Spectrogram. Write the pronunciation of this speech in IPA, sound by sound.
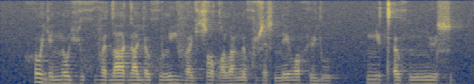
hoje noçuxʷ vɐdaɡa jɐxʷɘlivɐj çɨdˤɘ lonaxʷɮɛɬ neβɔ hɨju | ɲɨtʼɐxʷŋɨ ŋɨɬ

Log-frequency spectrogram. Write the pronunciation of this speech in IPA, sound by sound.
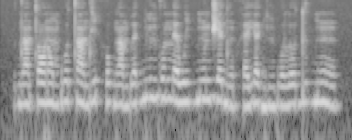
dã˨tɔ˨ɾɔ̃˨ bo˧ tã˨di˧ho˨ɡã˨ bɛ˨˦ɡ͡bĩ˦ɡo˦nɛ˧ wi˧ɡ͡bũ˦ d͡ʒɛ˦˨ dũ˨hɛ˨˦jɛ˦˨ɡĩ˧ ɡ͡bo˨lo˧ du˦ɡ͡bũ˦˨

